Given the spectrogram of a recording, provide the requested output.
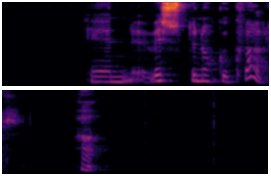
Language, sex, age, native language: Icelandic, female, 40-49, Icelandic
